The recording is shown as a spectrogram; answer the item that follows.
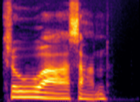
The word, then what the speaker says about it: croissant: Croissant. Croissant. Croissant. Ja, san. Det är bara ett n.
